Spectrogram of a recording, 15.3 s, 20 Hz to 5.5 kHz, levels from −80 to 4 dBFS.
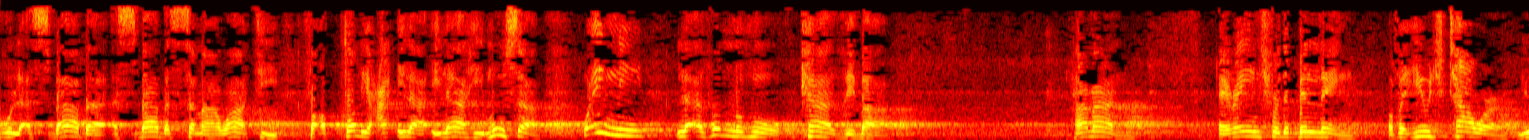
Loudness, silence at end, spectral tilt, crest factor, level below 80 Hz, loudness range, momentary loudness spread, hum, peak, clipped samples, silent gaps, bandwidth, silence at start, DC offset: -20 LUFS; 0 s; -6 dB/octave; 14 dB; -58 dBFS; 4 LU; 16 LU; none; -6 dBFS; under 0.1%; none; 5.4 kHz; 0 s; under 0.1%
